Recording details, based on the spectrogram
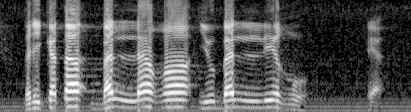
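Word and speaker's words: بَلَّغَ: Dari kata ballagha yuballighu. Ya. Ballagha dibacanya, bukan bahasa Sunda balaga, ya.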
